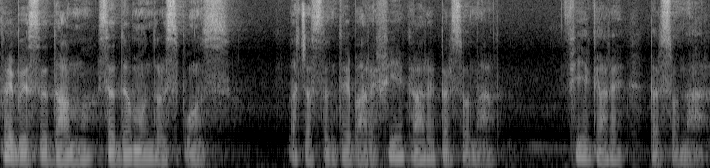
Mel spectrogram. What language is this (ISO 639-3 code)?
ron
